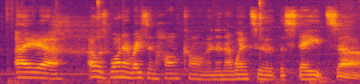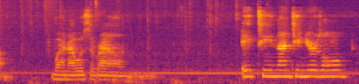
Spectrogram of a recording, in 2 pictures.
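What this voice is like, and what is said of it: Mixed accent, possibly Southern American. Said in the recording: “is that a southern accent you've got there? ... Everybody got tell me I have a lot different accents ... I pick up a lot of different accents ... It's a very cool accent”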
